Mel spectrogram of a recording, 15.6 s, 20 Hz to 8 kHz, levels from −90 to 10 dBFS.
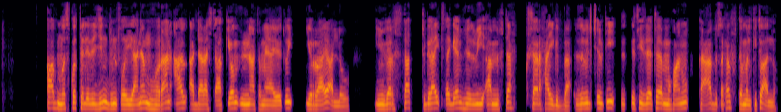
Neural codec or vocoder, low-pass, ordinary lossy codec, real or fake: codec, 44.1 kHz, 7.8 kbps, Pupu-Codec; 7.2 kHz; MP3, 32 kbps; fake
